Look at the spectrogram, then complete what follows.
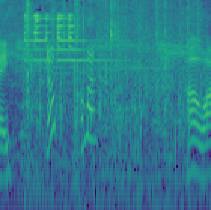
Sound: bell ringing

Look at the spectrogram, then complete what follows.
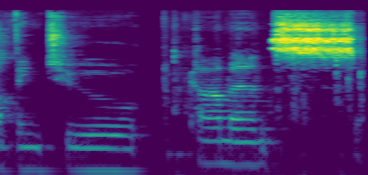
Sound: typing

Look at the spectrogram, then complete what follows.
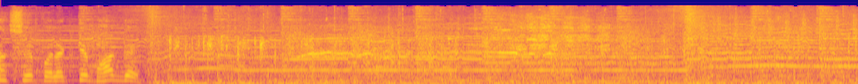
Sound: horses neighing and galloping

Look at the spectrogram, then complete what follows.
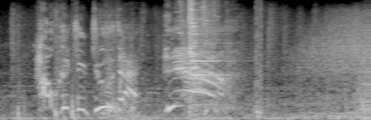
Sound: grunting

